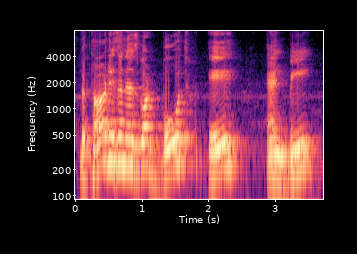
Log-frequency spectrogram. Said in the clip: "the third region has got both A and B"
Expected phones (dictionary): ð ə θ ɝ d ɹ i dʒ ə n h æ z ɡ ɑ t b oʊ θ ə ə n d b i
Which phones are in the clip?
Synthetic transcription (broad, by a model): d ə t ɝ d ɹ i z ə n h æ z ɡ ɑ t b oʊ t ə ə n d b i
